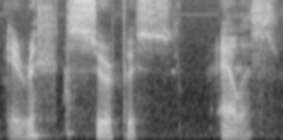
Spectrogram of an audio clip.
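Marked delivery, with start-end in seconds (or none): 0.1-1.7 "Erichtsurpus" said slowly in broad Scots; slow Scots "Erichtsurpus", with a throaty ch; Scottish phrase. Shown as a demonstration. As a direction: present the Scots phrase "Erichtsurpus", each part drawn out. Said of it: "Scottish word of the week".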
